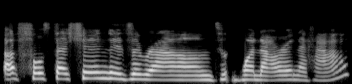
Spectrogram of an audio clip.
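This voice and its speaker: A woman's voice: mid-range voice, a little slow, clean tone, no room sound, muffled recording. A woman from Brazil with a Brazilian accent, chatting in an interview about her photography work, friendly and full of fillers and restarts. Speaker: family photographer, guest. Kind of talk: casual interview chat.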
